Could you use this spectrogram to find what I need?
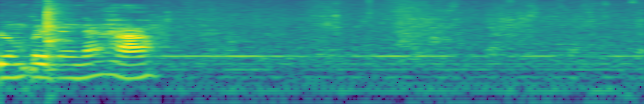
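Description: A spatula scrapes and stirs inside a bowl.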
